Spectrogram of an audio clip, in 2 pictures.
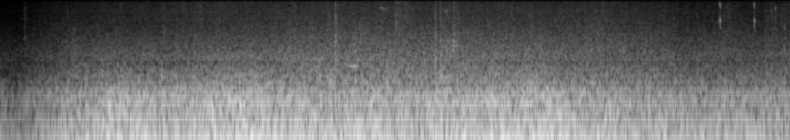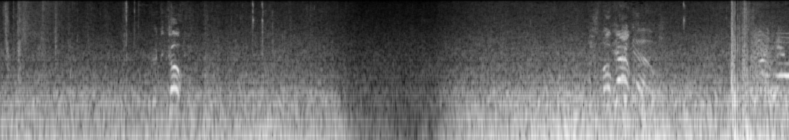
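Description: Footsteps thud quickly on a metal grating.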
